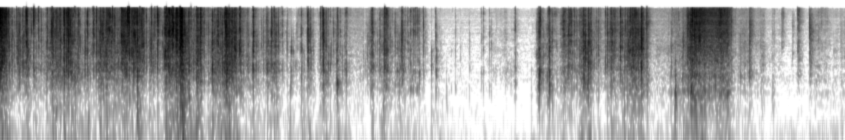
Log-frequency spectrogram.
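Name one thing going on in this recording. A plastic wrapper crinkles and rustles as a hand handles it.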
